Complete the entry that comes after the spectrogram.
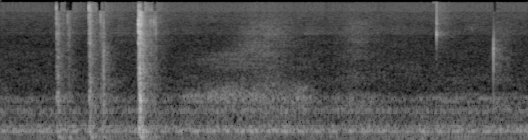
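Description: Close, crisp keystrokes on a computer keyboard: a quick cluster of taps near the start, then a pause and a few lighter clicks, with no talking.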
